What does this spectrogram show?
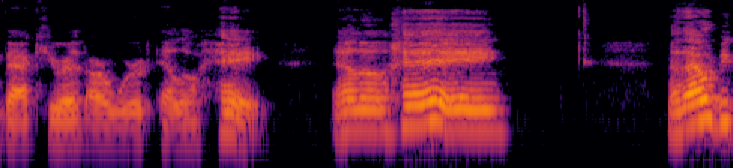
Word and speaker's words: Elohei: So here on this word Elohei, the accent is on the last syllable.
